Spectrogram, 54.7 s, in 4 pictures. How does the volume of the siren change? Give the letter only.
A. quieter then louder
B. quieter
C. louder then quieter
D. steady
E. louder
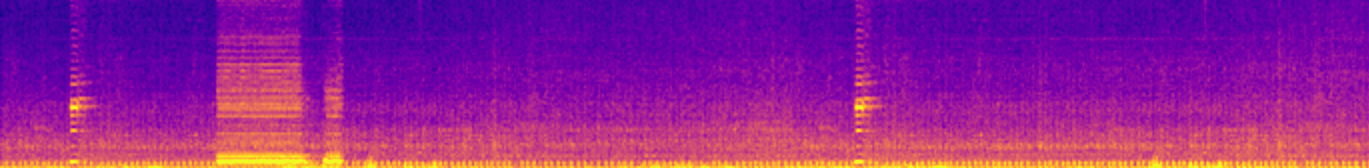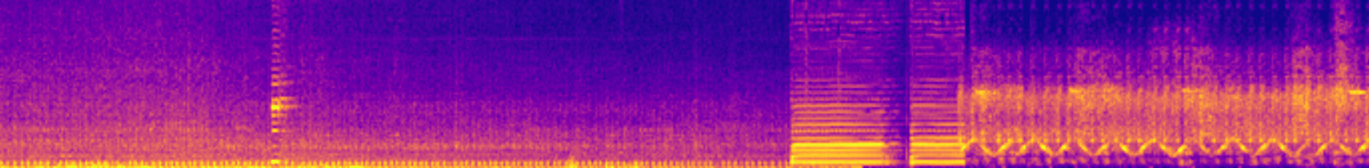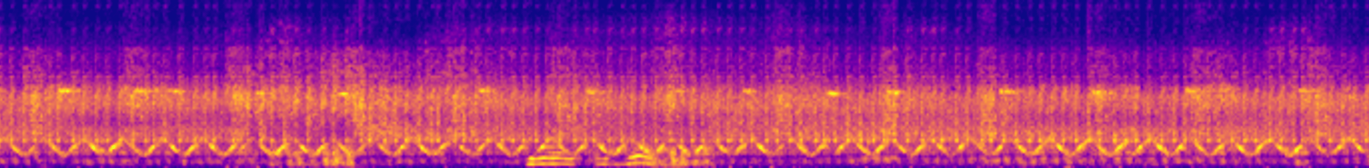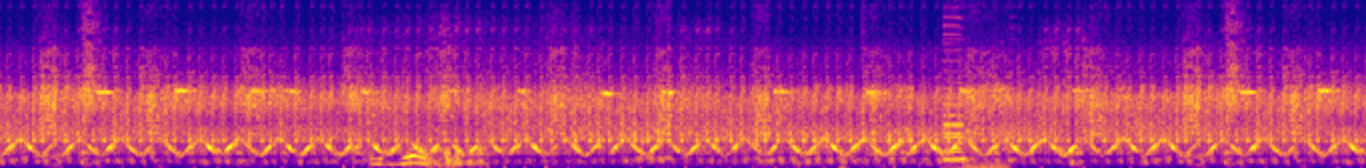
D.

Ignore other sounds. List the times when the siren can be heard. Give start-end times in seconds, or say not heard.
23.2-54.6.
